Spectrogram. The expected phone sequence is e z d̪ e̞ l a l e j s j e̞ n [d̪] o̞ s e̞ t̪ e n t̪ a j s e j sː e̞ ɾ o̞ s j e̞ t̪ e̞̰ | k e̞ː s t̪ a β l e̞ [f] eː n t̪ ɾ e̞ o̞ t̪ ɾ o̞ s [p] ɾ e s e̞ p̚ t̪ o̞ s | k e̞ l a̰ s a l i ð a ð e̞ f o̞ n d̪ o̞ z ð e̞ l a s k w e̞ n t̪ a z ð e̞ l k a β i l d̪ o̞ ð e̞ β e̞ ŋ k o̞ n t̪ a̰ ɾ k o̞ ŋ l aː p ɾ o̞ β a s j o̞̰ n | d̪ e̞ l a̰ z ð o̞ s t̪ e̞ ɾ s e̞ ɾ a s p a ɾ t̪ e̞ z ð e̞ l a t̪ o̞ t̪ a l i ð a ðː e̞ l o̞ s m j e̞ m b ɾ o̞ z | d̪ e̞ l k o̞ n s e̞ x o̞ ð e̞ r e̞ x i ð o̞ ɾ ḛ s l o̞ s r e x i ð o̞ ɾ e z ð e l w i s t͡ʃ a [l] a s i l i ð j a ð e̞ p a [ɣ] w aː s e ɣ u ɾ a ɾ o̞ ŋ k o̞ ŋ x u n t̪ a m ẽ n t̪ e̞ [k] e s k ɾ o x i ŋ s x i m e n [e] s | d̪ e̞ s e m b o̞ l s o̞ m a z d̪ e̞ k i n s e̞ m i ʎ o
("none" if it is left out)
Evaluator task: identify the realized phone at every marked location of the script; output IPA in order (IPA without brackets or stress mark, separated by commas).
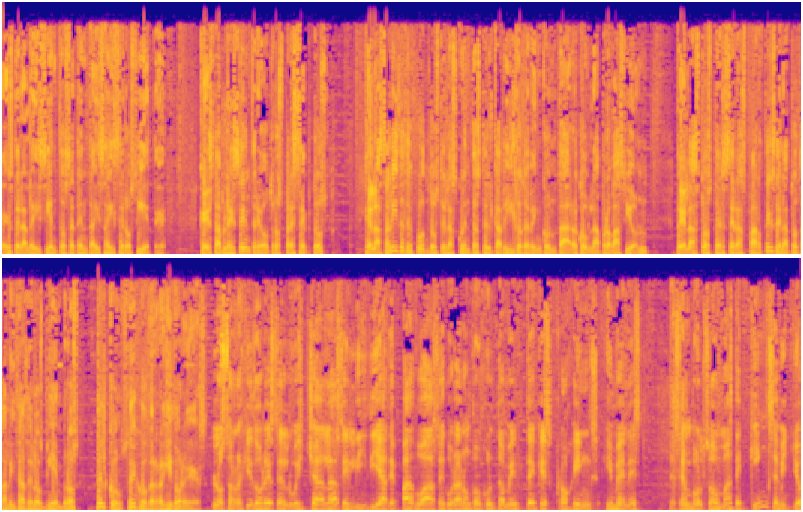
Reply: t̪, s, p, l, ð, k, e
